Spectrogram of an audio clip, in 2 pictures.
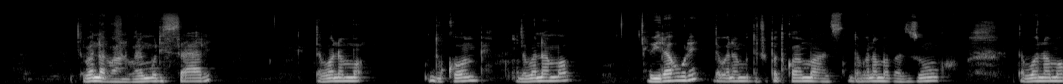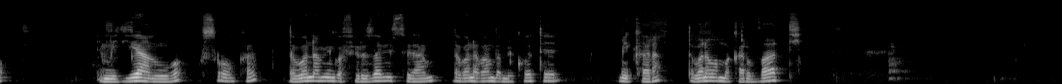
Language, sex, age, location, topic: Kinyarwanda, male, 25-35, Kigali, government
